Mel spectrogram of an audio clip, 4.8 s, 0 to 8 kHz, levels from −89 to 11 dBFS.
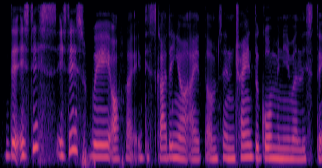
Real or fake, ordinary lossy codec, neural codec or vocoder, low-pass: real; none; none; 7.2 kHz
